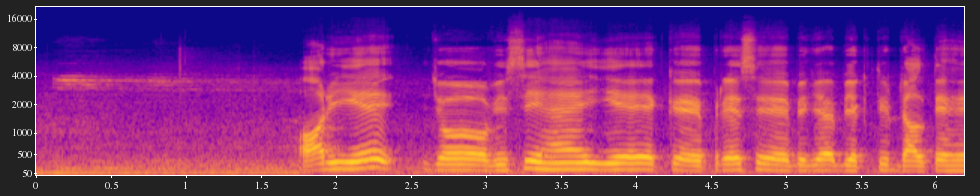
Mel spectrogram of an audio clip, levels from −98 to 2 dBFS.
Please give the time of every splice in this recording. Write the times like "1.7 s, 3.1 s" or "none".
none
